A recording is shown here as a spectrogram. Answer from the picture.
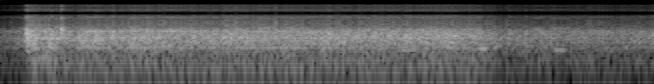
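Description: Fire truck engine running steadily at close range, dropping noticeably in level about three seconds in.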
